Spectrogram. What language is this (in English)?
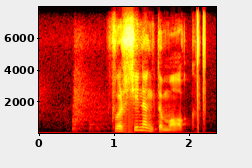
Afrikaans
